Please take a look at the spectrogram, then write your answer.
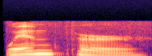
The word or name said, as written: whimper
